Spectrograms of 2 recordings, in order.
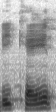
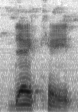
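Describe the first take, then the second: First: The stress is on the second syllable. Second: The stress is on the first syllable. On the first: The speaker calls it wrong. "bukan decade" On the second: The speaker calls it right. "dengan penekanan pada uh, suku kata yang pertama"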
